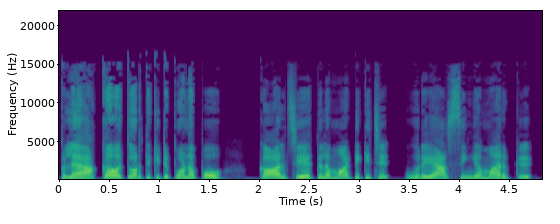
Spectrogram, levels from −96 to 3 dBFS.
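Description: De-emphasis applied wrongly, from 1.33 s to the end of the clip at 4.83 s, just after "அக்காவ துரத்திகிட்டு". A treble-cut filter meant to reverse pre-emphasis has been applied to speech that either never had that boost or had already been corrected, so the highs are cut without anything to cancel out. The response slopes smoothly downward, reaching about 13 dB below 1 kHz at 10 kHz, and the speech sounds dull and muffled from that point on.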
